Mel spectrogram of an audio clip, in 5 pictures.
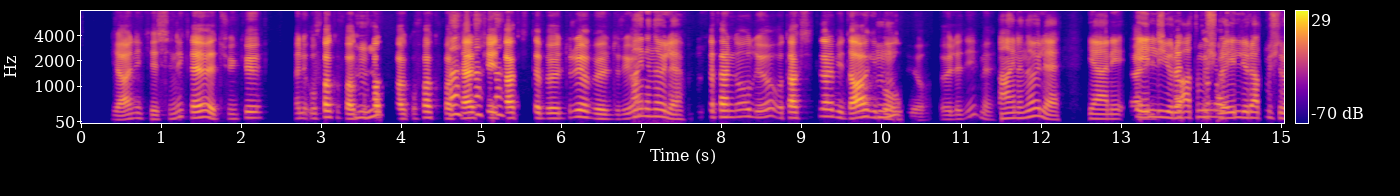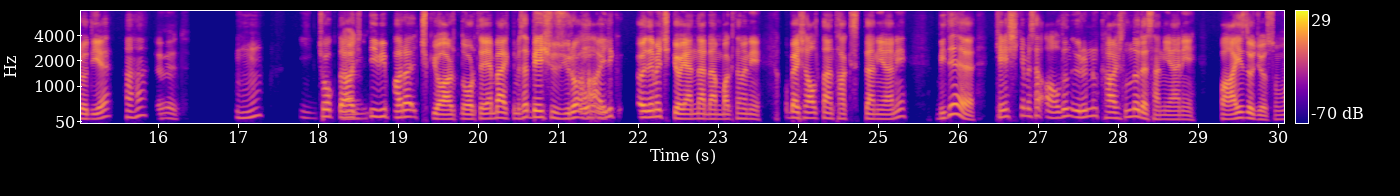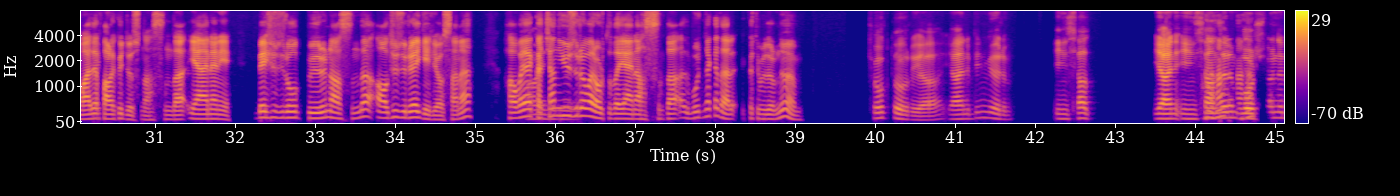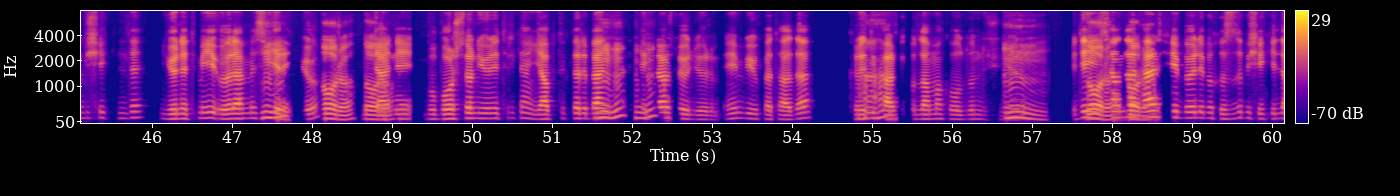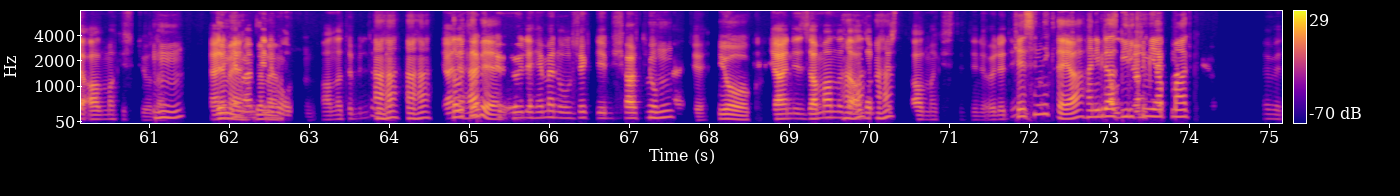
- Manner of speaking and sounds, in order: tapping; distorted speech; other background noise; static
- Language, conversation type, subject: Turkish, unstructured, Neden çoğu insan borç batağına sürükleniyor?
